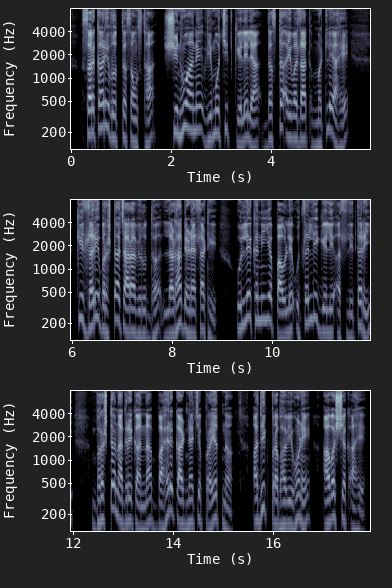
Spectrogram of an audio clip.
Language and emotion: Marathi, neutral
